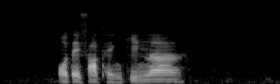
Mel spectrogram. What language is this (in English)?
Cantonese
